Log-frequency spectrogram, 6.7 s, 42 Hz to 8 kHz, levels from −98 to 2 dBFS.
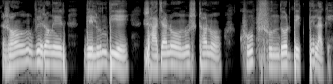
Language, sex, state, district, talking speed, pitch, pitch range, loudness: Bengali, male, West Bengal, North 24 Parganas, 90 wpm, 140 Hz, 130-150 Hz, -17 LUFS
